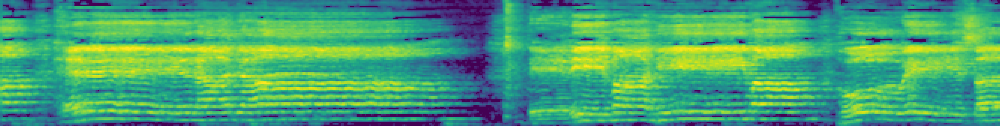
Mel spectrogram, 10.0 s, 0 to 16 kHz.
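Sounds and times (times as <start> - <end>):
man singing a worship song: 0.0 - 10.0.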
